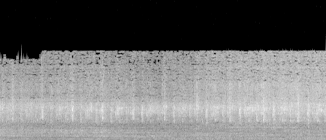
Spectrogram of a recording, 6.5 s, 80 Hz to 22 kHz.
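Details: 1996 Toyota 4Runner idling with a light, fast irregular ticking rattle and a thin high squeal that began about a week ago. The owner suspects the timing chain or water pump area; the cause is unconfirmed.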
